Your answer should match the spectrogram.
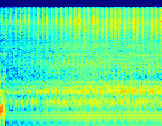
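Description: Lapidary grinding machine running with its wheels spinning: a steady motor hum with a low rumble.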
